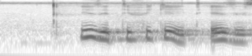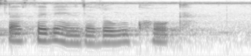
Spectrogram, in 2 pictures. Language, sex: Zulu, female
